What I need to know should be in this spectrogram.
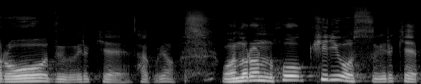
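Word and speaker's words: κύριος: 원어로는 호 퀴리오스 이렇게 발음하는데 생명의 주인, 이런 뜻이 있다고 합니다.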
